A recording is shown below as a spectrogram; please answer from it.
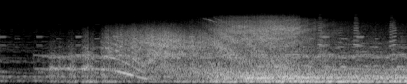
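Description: Cartoon sound effects over the music score: a falling whistle-like tone, then a swelling rocket-like rush as the rocket-propelled robot mouse jets along.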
